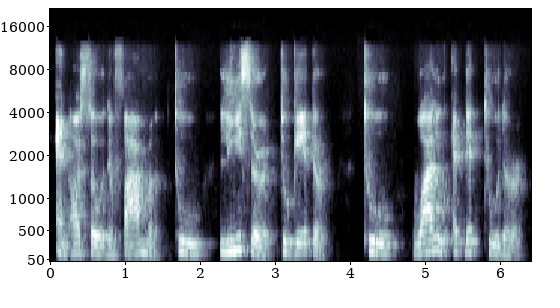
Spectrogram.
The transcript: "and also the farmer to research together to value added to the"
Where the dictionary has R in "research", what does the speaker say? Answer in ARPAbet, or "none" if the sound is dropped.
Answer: L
